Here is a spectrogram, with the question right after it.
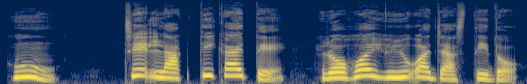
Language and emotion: Santali, neutral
